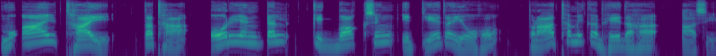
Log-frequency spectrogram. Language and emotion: Sanskrit, neutral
